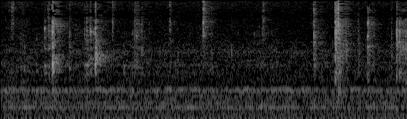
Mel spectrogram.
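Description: Near silence with a few faint, light clicks of plastic action figures being handled.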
